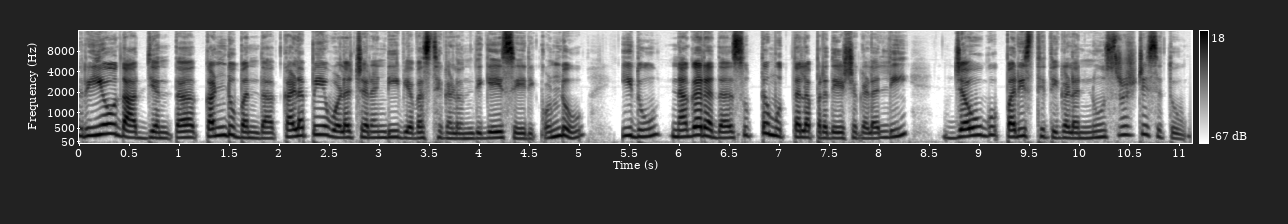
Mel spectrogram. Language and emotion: Kannada, neutral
